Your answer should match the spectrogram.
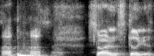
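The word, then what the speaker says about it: חמס: I mean, yeah, it's pronounced Hamas, so Sorry to steal your thunder, but yeah, you're right.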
